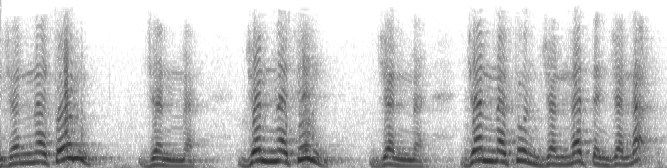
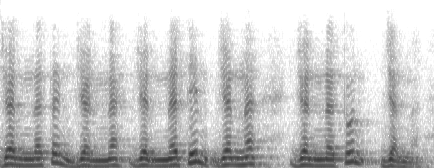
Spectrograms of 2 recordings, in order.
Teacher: اما التاء المربوطة بقى، التاء المربوطة عليها فتحتين، عليها كسرتين، عليها ضمتين، عند الوقف تديك هاء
